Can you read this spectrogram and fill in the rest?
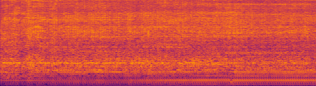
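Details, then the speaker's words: Honda Grand small motorcycle, stalling with black spark plug and high fuel use despite big ignition coil: smothered, flat exhaust note with no crisp bark; muffler outlet, possibly modified for a smoother sound, is blocking exhaust. "Mungkin maksudnya suaranya agar biar halus ya tapi yang terjadi adalah kembung Mas Bro"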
